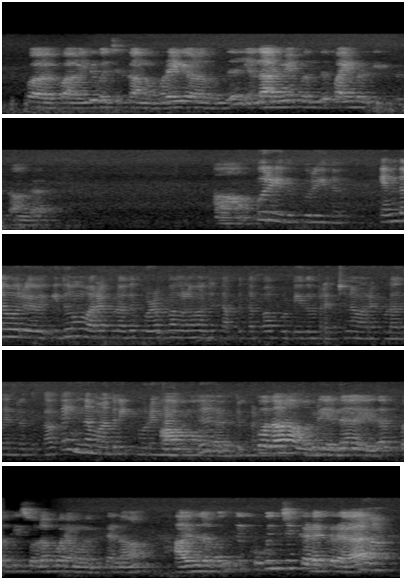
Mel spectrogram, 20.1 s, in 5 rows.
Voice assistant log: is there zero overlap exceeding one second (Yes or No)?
No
